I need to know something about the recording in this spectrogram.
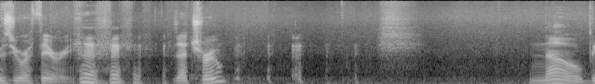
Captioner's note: laughs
